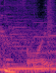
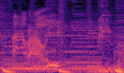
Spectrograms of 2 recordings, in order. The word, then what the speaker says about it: Fowey: Pronounced Fowey, Not Fowey.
